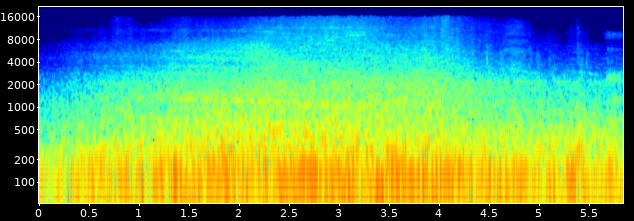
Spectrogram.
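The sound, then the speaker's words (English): A sci-fi Bird of Prey starship effect: a loud, dense engine roar with deep rumble and hissing texture, holding steady for about six seconds with no voices. “It was a bird of play.”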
